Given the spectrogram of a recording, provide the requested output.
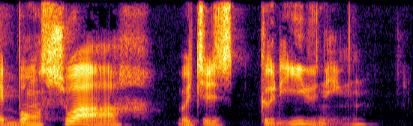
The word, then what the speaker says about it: bonsoir: And same thing for bonsoir. Good evening. Bonsoir. With once again, the rolling R sound at the end.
